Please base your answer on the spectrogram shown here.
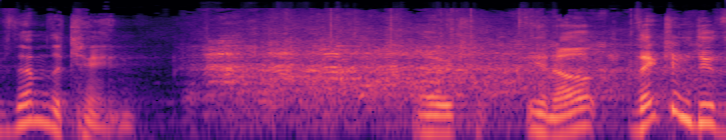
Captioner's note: audience laughs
